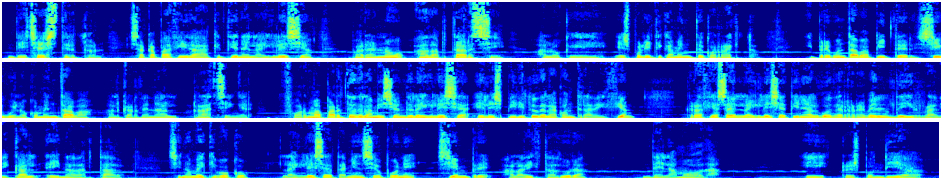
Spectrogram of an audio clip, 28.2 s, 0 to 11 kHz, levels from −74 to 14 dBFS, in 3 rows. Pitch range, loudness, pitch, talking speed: 120-170 Hz, -21 LUFS, 135 Hz, 155 wpm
